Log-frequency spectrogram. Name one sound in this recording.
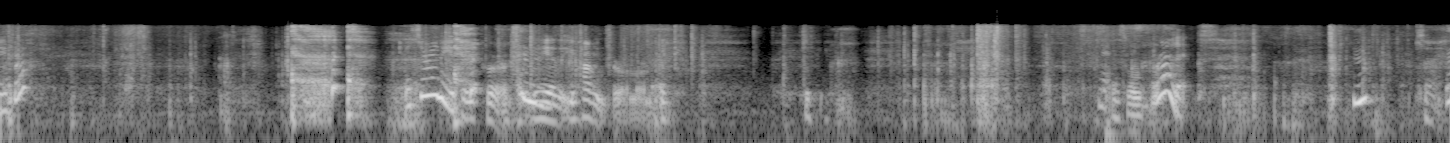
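Paper pages rustle and crinkle.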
